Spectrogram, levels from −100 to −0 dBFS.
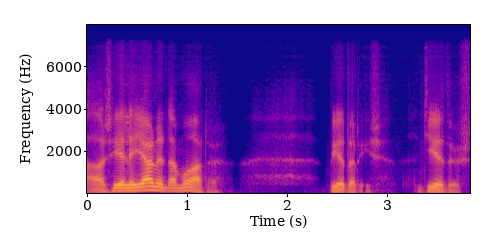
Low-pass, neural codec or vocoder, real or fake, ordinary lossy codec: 7.2 kHz; codec, 16 kHz, 0.7 kbps, FocalCodec; fake; none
